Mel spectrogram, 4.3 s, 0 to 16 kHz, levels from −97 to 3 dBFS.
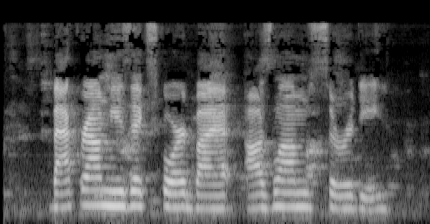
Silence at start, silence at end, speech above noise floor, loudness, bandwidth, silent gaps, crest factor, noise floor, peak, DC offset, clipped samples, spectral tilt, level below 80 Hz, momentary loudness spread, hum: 0.45 s; 0.4 s; 27 dB; -18 LUFS; 12 kHz; none; 18 dB; -46 dBFS; -2 dBFS; under 0.1%; under 0.1%; -3.5 dB/octave; -62 dBFS; 9 LU; none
